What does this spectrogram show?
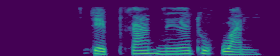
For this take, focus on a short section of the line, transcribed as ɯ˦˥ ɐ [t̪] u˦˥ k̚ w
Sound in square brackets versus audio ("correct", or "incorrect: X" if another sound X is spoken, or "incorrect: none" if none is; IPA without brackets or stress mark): incorrect: t̪ʰ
